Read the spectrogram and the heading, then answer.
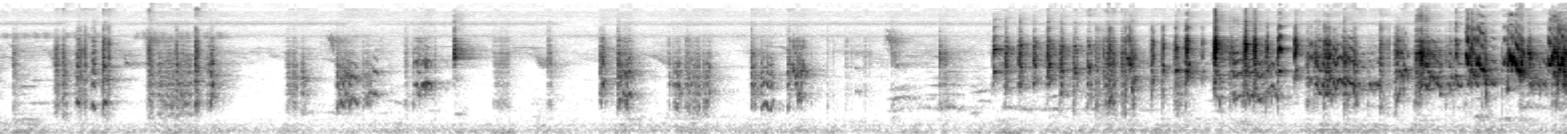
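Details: Pet-store budgerigars give scattered short chirps and twitters for about seven seconds, then a loud, continuous chorus of overlapping buzzy warbling and sharp chirps fills the rest.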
